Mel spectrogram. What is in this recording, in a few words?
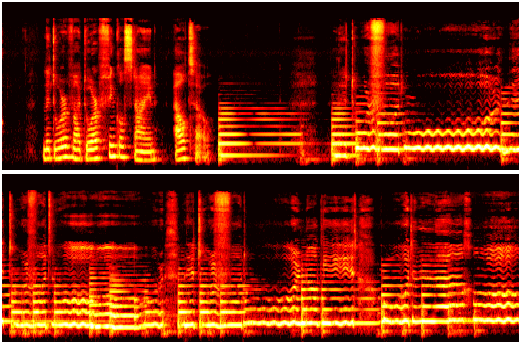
Alto; High Holidays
